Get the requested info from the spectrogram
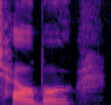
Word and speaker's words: Harbour: I think it's pronounced Harbour, H-A-R-B-O-U-R.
